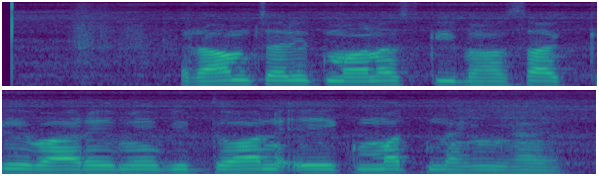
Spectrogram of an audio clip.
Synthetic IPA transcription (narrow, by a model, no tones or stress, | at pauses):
ɾaːmt͡ʃaːɾɪt̪maːnəskibʱaːʃakebaːɾemẽʋɪd̪ʋaːneːkmət̪nɐɦĩɦɛː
